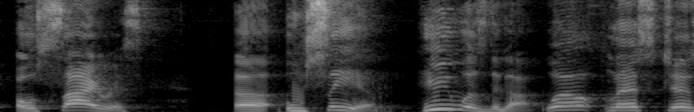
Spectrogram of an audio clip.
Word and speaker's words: Osiris: Osiris and Isis. This is the anglicized Greek pronunciation of the words. Usir, right? Osset, right?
